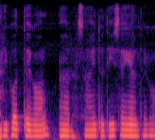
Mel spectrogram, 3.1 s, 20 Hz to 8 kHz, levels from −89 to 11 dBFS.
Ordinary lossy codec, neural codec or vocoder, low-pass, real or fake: none; none; 7.2 kHz; real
